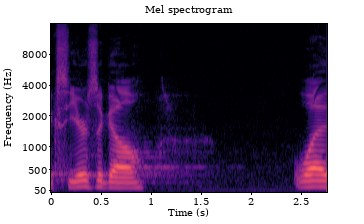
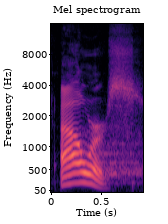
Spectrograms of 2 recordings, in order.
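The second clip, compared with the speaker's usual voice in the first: Hours said higher and louder, drawn out with a fall; emphatic echo; 6 semitones higher, 4 dB louder than usual. Real, not acted. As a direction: land hard on Hours for awe.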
